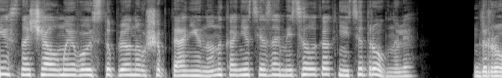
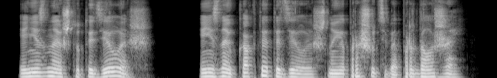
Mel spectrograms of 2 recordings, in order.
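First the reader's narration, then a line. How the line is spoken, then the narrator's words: Quiet. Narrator (Russian): вымолвил Этьен тихо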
